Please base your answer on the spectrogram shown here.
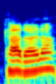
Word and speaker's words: Cardano: jonno Bitcoin vers how do you say it Cardona Cardona Bitcoin vers Cardona here we go so tell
